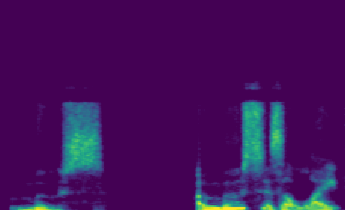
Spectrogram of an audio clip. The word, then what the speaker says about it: mousse: moose is a noun it is pronounced as moous a moous is a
